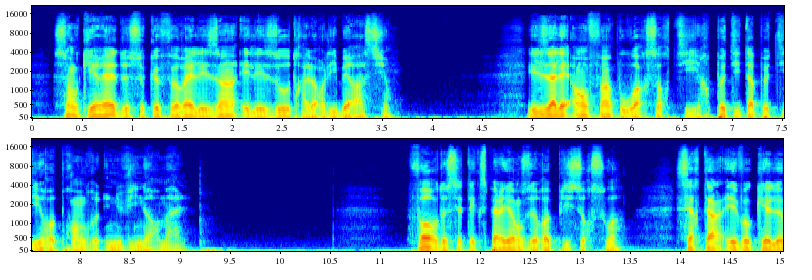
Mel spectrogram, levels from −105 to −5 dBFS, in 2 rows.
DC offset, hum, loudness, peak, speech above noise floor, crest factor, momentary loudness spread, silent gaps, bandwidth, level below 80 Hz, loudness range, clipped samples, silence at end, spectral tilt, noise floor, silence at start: under 0.1%; none; -35 LUFS; -14 dBFS; 32 dB; 22 dB; 13 LU; none; 16.5 kHz; -44 dBFS; 7 LU; under 0.1%; 0 s; -5.5 dB/octave; -66 dBFS; 0.25 s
